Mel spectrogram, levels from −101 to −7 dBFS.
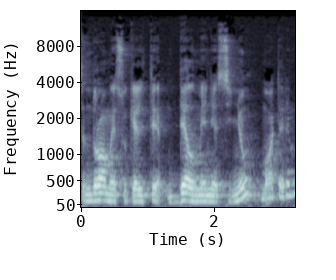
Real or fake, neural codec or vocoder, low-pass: fake; vocoder, 48 kHz, 128 mel bands, Vocos; 14.4 kHz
